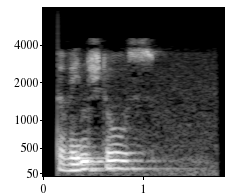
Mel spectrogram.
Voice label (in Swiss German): "wind stoos", alsace; meteo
